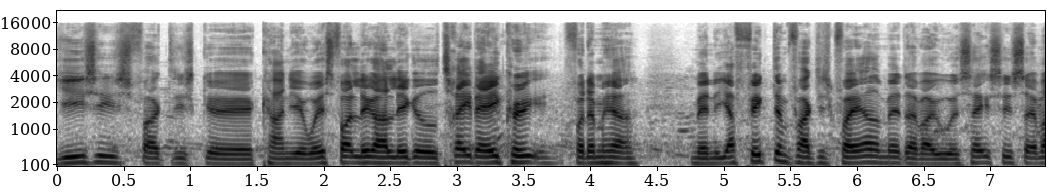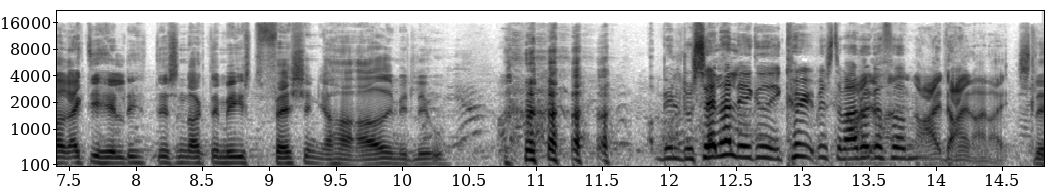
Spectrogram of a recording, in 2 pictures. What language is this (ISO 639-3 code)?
dan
